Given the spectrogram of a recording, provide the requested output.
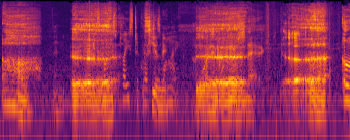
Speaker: god. >> Oh, that was gross.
